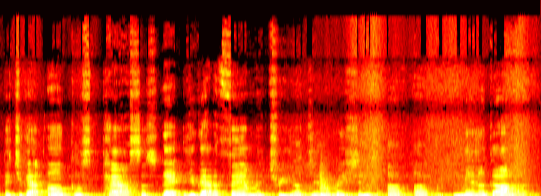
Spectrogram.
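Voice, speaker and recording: A middle-aged father from Carolina, telling family stories in a slow, easygoing, preacherly way. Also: lowish voice, fairly even intonation. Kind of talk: casual chat. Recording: echoey room, faint noise.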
